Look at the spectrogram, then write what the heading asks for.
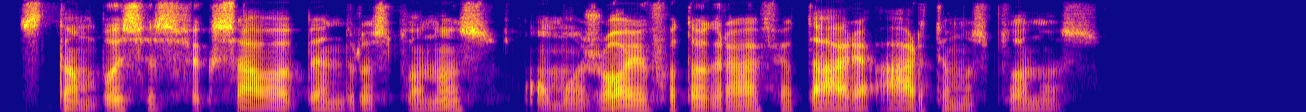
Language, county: Lithuanian, Kaunas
